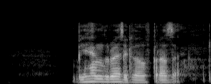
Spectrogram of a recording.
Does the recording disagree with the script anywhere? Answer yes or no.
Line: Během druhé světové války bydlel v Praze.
yes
